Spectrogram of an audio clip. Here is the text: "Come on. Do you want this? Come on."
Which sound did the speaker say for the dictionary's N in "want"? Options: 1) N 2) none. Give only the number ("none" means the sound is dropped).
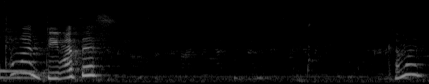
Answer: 2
